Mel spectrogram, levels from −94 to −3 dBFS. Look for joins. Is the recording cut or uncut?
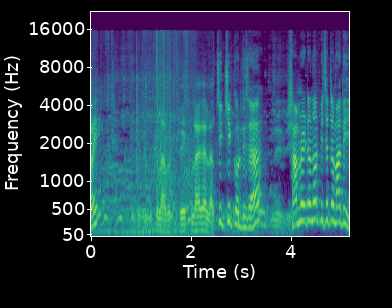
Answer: cut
